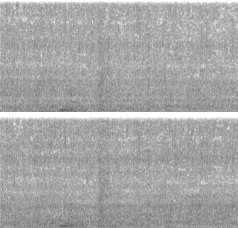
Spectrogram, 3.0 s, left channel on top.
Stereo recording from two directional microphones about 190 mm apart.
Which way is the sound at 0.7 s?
50° left (ahead or behind).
